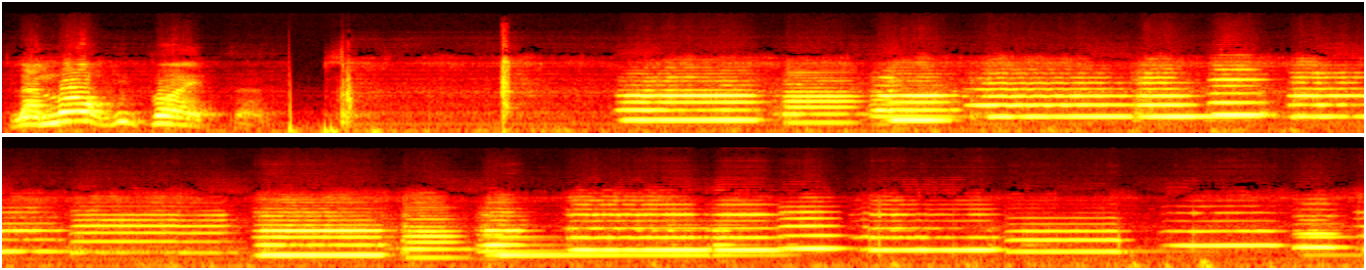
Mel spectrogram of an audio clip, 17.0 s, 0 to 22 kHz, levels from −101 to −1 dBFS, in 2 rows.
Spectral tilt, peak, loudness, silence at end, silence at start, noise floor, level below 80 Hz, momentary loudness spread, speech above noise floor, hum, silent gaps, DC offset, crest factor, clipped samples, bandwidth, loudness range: -6.5 dB/octave; -2 dBFS; -15 LUFS; 0 s; 0.05 s; -41 dBFS; -44 dBFS; 13 LU; 28 dB; none; none; under 0.1%; 14 dB; under 0.1%; 7.6 kHz; 5 LU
